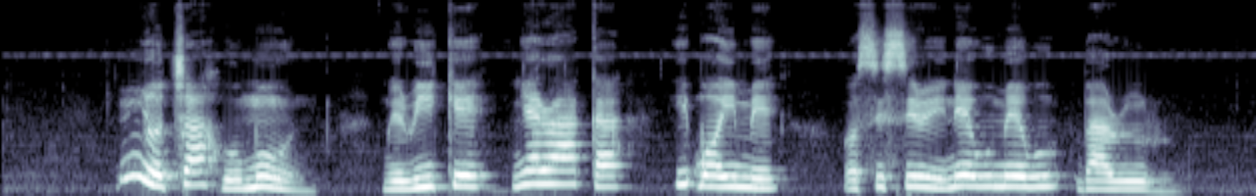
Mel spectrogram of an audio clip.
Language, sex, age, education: Igbo, female, 15-29, tertiary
